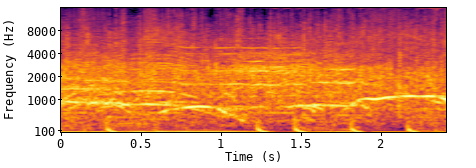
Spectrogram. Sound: cheering

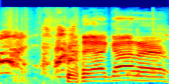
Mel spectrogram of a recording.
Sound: screams; laughs

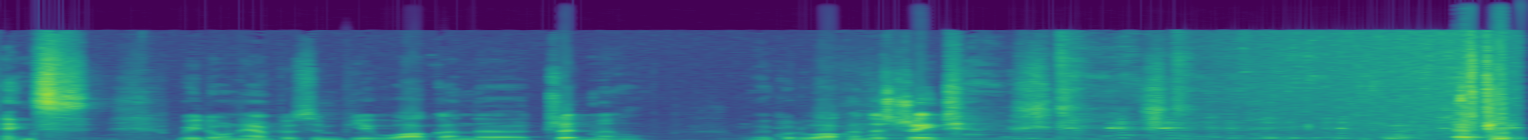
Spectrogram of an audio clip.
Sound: laughs; few laugh

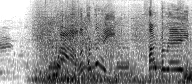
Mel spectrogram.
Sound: honking

